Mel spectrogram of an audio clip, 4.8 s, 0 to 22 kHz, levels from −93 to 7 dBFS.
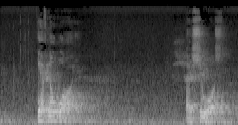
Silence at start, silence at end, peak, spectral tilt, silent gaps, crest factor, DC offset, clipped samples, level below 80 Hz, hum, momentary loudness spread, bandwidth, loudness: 0 s; 0 s; -4 dBFS; -6 dB/octave; none; 20 dB; under 0.1%; under 0.1%; -46 dBFS; none; 23 LU; 17.5 kHz; -22 LUFS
